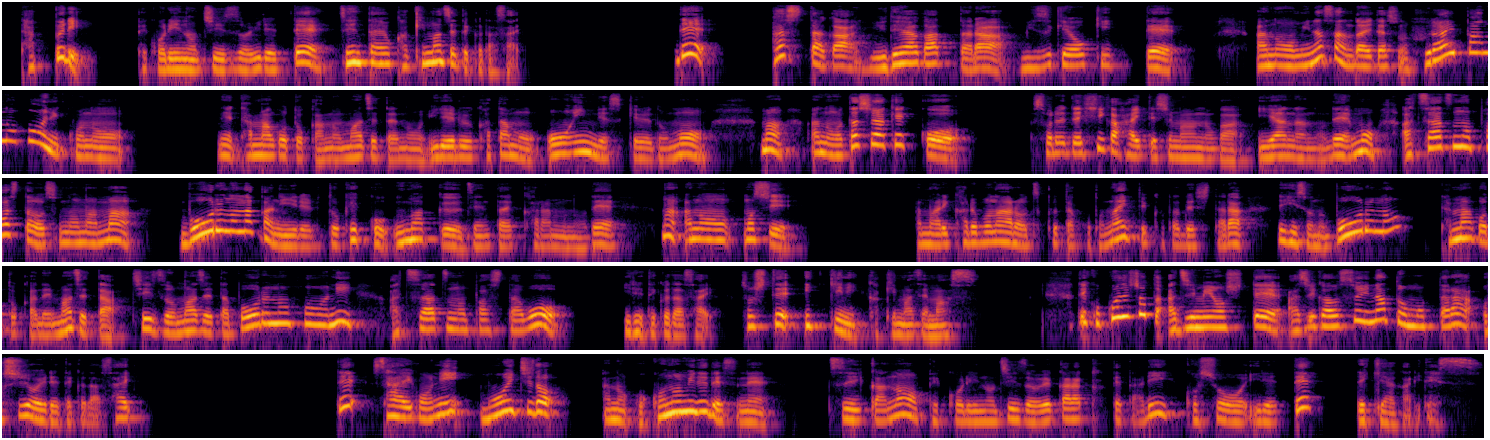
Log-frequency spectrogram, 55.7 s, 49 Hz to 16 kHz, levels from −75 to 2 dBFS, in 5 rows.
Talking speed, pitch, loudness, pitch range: 335 characters per minute, 190 Hz, -19 LUFS, 165-250 Hz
